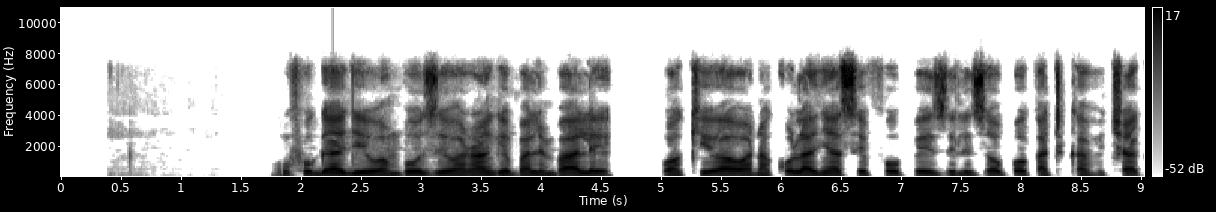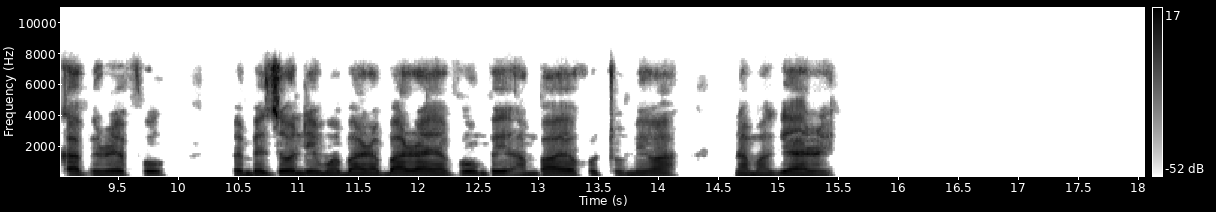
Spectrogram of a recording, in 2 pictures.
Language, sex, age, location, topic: Swahili, male, 25-35, Dar es Salaam, agriculture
